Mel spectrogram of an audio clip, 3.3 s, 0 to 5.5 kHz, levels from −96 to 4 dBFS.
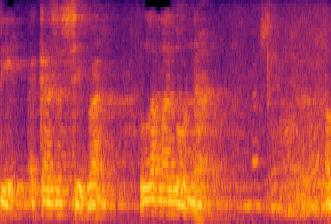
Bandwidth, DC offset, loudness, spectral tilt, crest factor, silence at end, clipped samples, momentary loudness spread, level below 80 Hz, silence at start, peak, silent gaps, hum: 5.4 kHz; under 0.1%; -13 LUFS; -7.5 dB/octave; 12 dB; 0 s; under 0.1%; 14 LU; -44 dBFS; 0 s; 0 dBFS; none; none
